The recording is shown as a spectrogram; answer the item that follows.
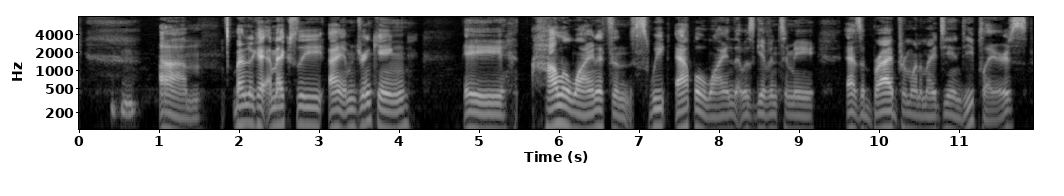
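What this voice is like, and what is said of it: Slightly deeper voice, has a cold. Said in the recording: “My voice might sound a little deeper. I'm fighting off a cold”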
